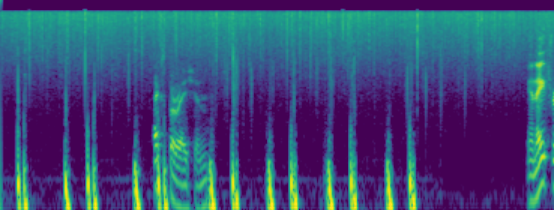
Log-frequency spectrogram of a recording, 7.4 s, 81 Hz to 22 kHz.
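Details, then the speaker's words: Right bundle branch block in a 1965 teaching recording: regular heartbeat near 76/min with abnormally wide splitting of the second heart sound from delayed pulmonary valve closure, across expiration and inspiration. "this is an example of abnormally wide splitting of the second heart sound in a patient with a right bundled branch block refer to figure 27."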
